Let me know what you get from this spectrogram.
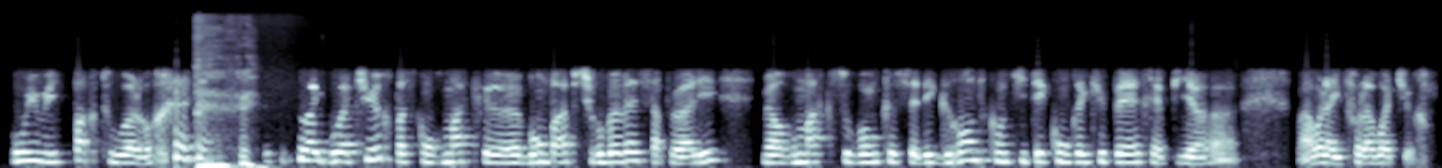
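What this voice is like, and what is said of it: Slight regional French accent. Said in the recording (French): “avec votre petit accent”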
